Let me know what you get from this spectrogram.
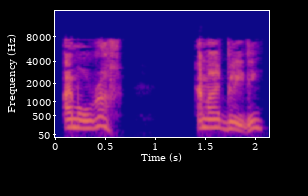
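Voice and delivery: put-on high, anxious boy's voice; a scared boy feeling his face; frightened boy. Eric asks Ralph if he is bleeding, frightened. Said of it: "pointed fearfully".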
